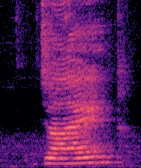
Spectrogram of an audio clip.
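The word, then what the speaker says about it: giant: पहला तो हो गया GeM, gentle, giraffe, जायंट, fragile. देखिए इन सब में जी के बाद आई आ रहा है, हम उसको ज प्रोनाउंस कर रहे हैं, जायंट, जिराफ। गिराफ नहीं बोल रहे हैं, गाइंट नहीं बोल रहे हैं,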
